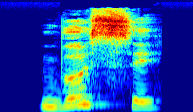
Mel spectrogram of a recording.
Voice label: "bosser", French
